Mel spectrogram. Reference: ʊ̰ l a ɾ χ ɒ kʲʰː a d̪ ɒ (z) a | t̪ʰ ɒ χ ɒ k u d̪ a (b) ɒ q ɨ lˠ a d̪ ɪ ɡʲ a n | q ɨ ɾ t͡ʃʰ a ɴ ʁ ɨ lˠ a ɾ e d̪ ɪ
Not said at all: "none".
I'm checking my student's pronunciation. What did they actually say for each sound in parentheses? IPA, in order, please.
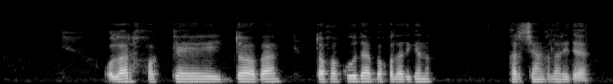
v, b

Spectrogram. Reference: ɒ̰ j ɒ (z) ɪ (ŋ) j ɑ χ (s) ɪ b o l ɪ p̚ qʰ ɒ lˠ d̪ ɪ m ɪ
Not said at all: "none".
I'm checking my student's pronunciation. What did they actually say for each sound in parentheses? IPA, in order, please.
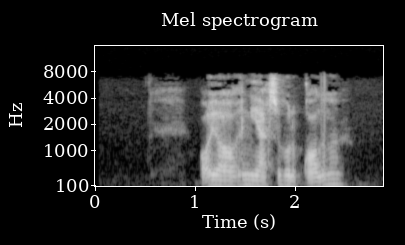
ʁ, ŋ, ʃ

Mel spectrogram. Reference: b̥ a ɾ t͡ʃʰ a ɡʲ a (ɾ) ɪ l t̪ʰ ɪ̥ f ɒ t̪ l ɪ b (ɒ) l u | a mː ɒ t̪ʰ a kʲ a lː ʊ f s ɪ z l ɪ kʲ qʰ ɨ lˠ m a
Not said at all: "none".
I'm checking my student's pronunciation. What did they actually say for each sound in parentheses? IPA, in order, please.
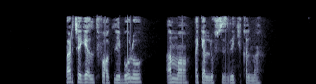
none, o

